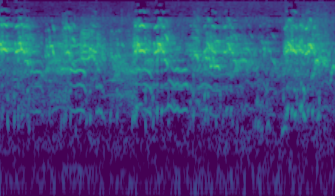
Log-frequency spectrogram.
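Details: A galah (Eolophus roseicapilla) flock in Australia: several birds screeching in harsh, high, scratchy bursts, overlapping in loose waves about every second, over faint outdoor background hiss.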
